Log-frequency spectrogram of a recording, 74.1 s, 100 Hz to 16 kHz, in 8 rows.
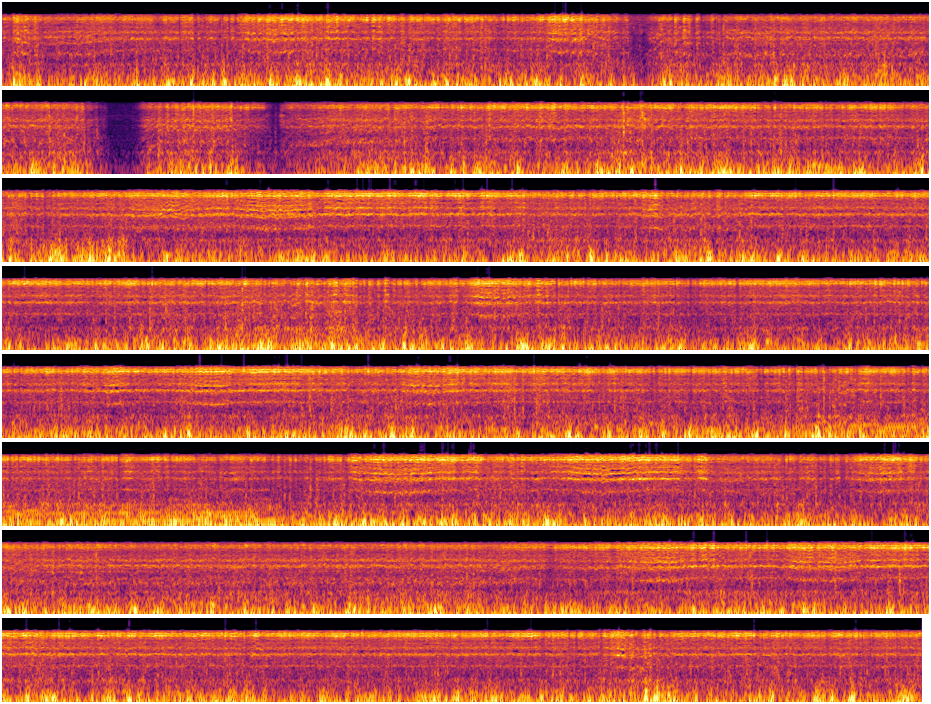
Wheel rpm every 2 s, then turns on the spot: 190, 220, 210, 150, 180, 100, 170, 220, 230, 230, 220, 230, 230, 230, 240, 230, 230, 230, 230, 230, 230, 230, 230, 230, 230, 230, 230, 220, 200, 200, 200, 220, 230, 230, 230, 230, 230.
none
